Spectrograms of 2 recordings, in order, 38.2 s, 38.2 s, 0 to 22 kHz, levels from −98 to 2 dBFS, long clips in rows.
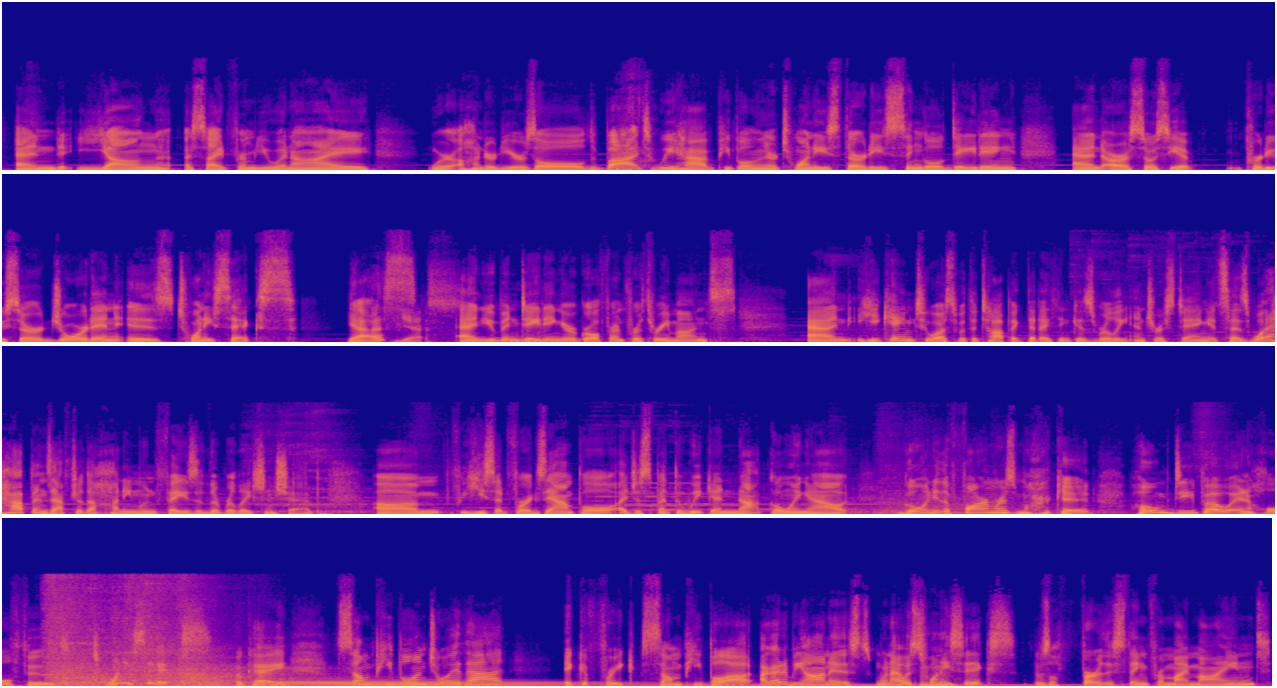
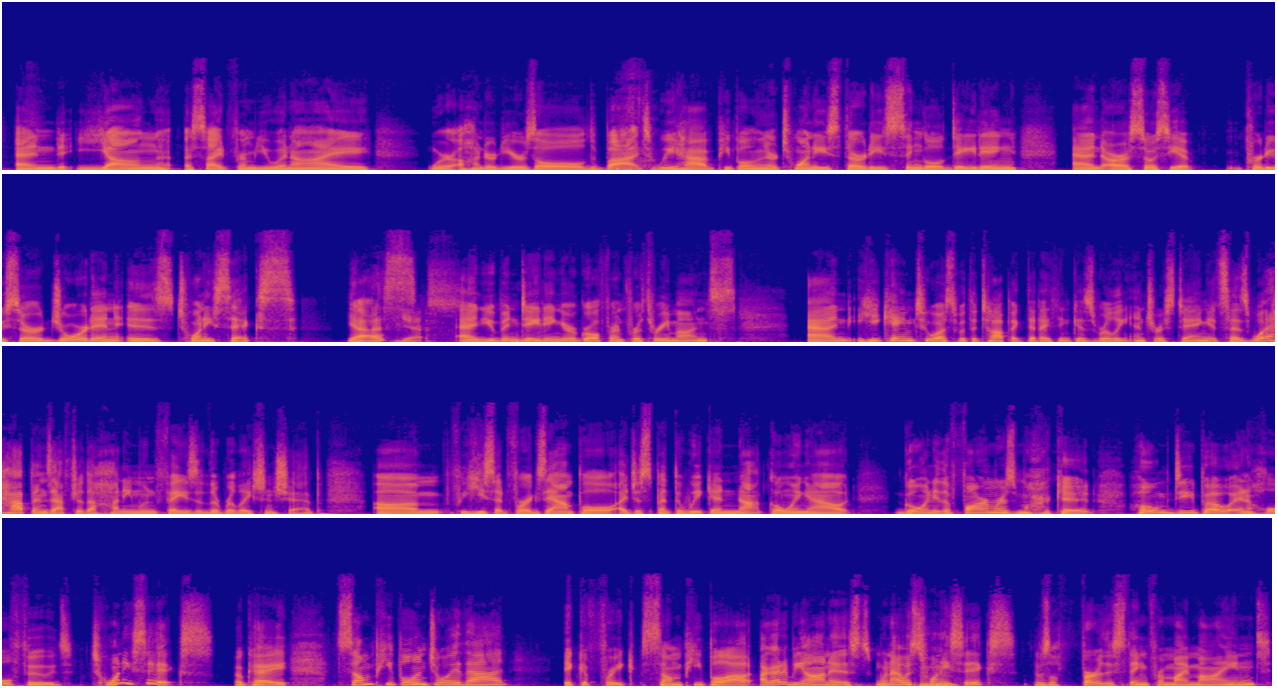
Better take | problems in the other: second | background music; loud; throughout; 9 dB below the speech

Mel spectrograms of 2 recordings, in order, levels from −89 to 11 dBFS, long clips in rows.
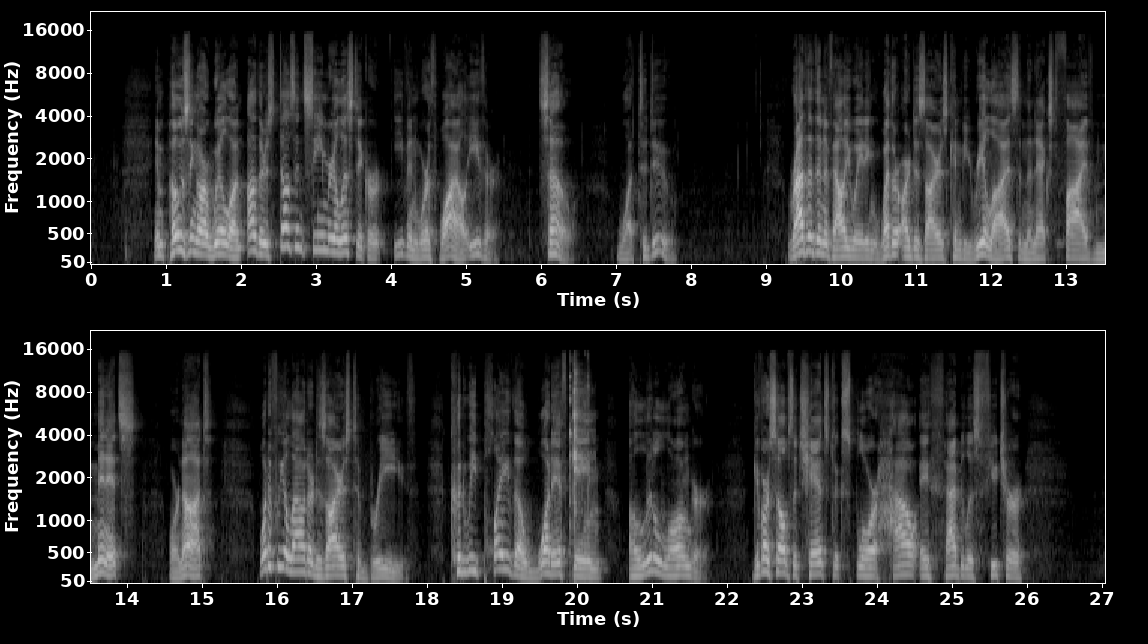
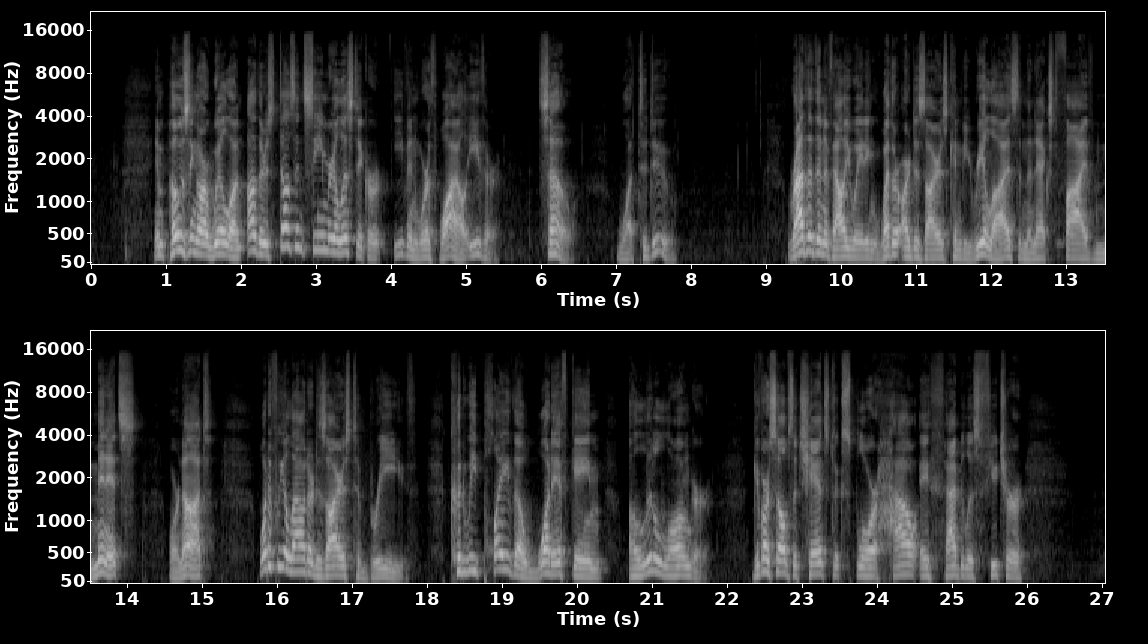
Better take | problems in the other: second | clattering dishes; loud; at 20 s; peak 1 dB above the speech

